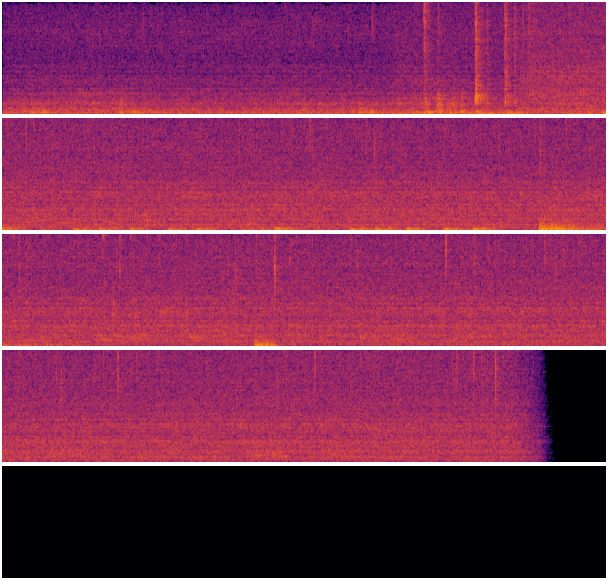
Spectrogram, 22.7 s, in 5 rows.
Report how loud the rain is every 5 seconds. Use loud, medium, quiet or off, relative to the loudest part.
loud, loud, loud, loud, off.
